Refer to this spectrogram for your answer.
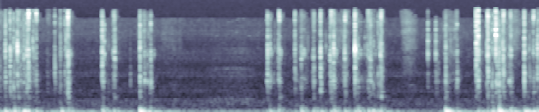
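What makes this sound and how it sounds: Fingertips tap the keys of a black plastic low-profile computer keyboard while typing, making quick bursts of bright, crisp clicks over a soft low thump. The typing pauses briefly in the middle, then resumes at a steady pace with a few firmer keystrokes near the end.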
